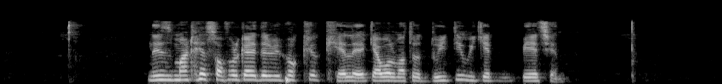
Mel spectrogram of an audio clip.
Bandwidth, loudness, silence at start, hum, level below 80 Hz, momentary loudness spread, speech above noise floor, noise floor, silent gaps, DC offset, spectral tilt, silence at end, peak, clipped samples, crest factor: 8.2 kHz; -17 LUFS; 0.7 s; none; -60 dBFS; 13 LU; 57 dB; -74 dBFS; none; under 0.1%; -4 dB/octave; 0.9 s; -2 dBFS; under 0.1%; 16 dB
